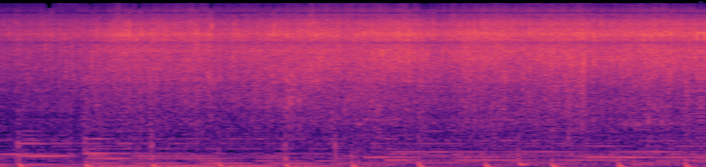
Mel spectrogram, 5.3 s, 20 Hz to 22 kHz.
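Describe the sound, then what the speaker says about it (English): Tofu pieces laid in a single layer fry in about four tablespoons of hot oil in a pan over a medium flame, giving a steady, close, dense sizzle throughout with no talking. "Let it fry for 1 or 2 minutes till the bottom is brown."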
